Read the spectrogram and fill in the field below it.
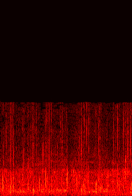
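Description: Applause from the audience at an Urdu mushaira poetry recital, a dense, steady patter of many hands clapping that fills the whole moment, with some murmuring mixed in.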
